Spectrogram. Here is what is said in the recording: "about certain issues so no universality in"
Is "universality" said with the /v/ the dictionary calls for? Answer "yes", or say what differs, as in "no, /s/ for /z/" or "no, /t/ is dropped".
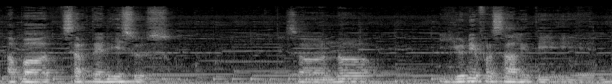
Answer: no, /f/ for /v/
